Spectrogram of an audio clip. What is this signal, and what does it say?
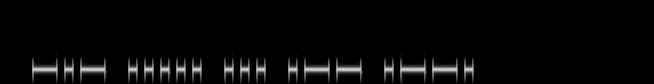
Morse code, heard as a keyed tone, about 15 wpm, 700 Hz. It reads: K5SWP
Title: USA Call Signs - 5 Characters - Repeated 2x - 15wpm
